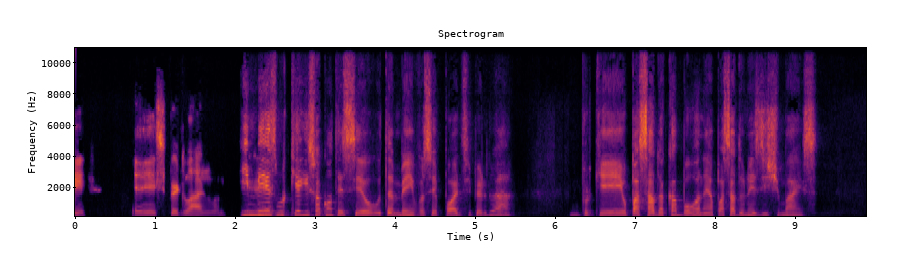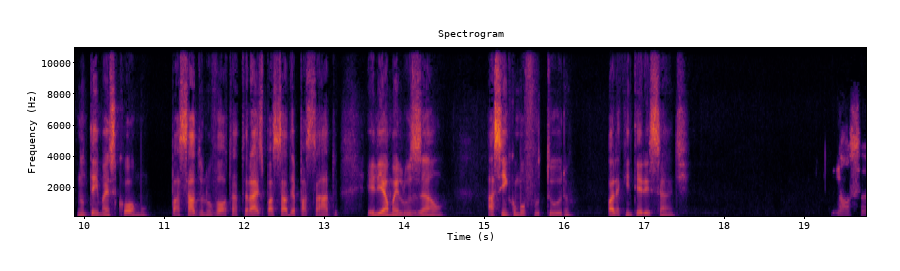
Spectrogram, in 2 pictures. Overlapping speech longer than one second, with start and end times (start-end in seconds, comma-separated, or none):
none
